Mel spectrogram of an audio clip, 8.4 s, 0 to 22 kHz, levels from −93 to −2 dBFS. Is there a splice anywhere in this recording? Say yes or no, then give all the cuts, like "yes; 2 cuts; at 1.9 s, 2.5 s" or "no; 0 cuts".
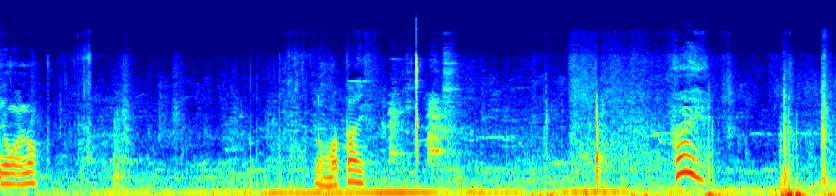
no; 0 cuts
